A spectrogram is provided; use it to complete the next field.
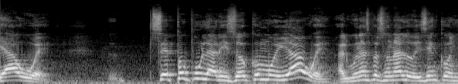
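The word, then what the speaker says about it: Yahveh: como una i y yagüe es como si fueran más bien cuatro vocales la y la a la uv y la e y yagüe y yagüe así se pronuncia ese nombre así se pronuncia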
